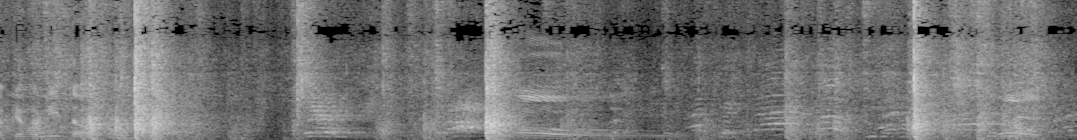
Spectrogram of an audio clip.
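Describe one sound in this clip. Bodies slam hard onto a wrestling ring's canvas.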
